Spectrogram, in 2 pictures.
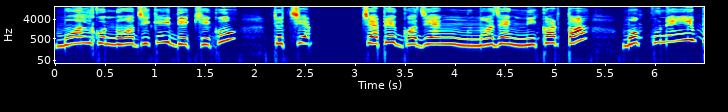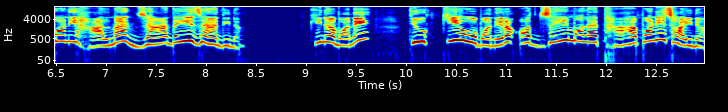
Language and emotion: Nepali, disgusted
